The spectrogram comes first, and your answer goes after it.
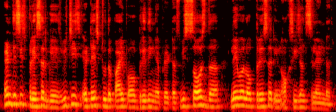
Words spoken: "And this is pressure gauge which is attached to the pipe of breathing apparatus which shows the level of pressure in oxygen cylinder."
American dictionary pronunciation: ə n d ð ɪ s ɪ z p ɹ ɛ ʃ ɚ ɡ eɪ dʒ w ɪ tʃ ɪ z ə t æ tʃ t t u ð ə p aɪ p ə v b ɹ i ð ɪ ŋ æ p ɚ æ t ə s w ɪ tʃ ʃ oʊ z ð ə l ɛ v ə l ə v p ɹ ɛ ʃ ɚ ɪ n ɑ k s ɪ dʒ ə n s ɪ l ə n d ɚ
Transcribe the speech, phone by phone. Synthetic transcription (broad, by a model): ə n d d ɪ s ɪ z p ɹ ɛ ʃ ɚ ɡ eɪ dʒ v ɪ tʃ ɪ z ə t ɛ s t t u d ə p aɪ p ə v b ɹ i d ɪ ŋ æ p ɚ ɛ t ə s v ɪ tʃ s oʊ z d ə l ɛ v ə l ə v p ɹ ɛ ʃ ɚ ɪ n ɑ k s ɪ dʒ ə n s l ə n d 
